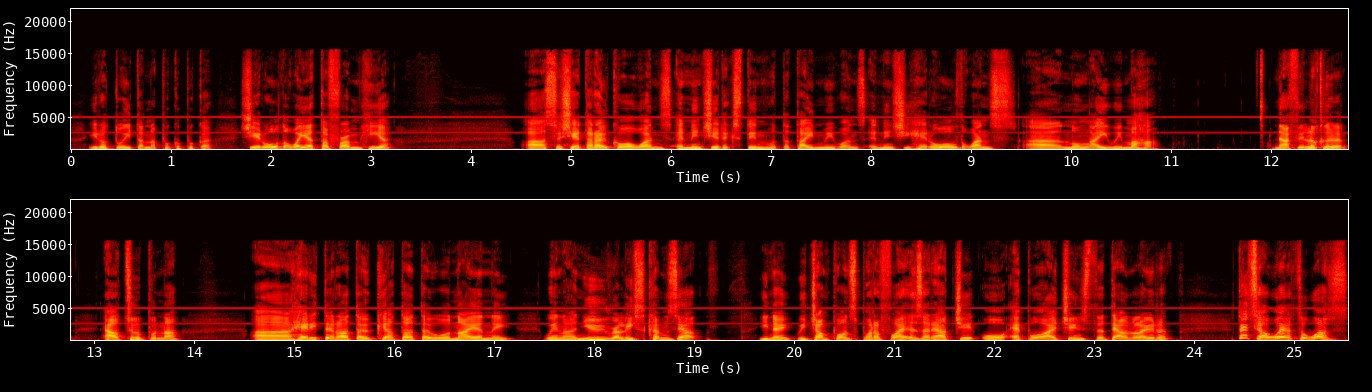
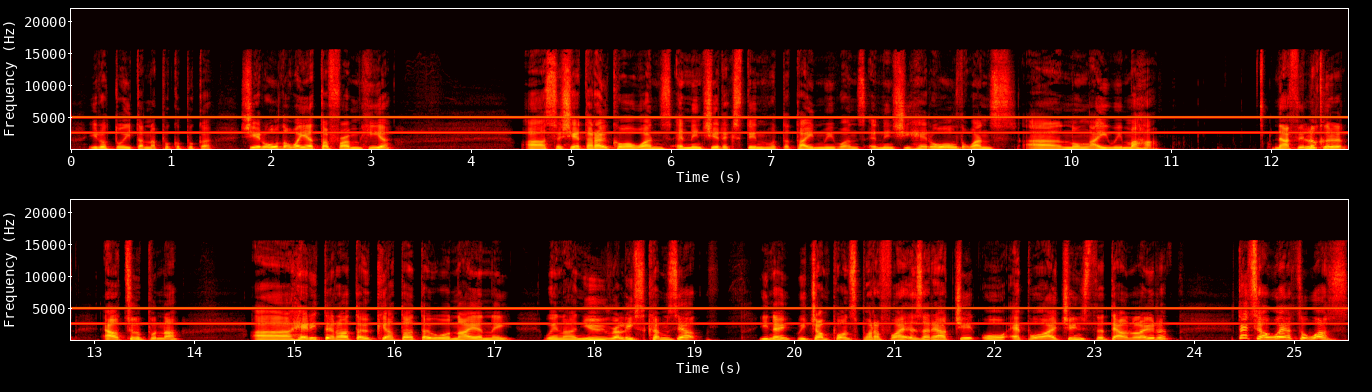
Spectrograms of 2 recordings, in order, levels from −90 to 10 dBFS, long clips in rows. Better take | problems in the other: first | high-pitched whine; loud; throughout; 5 kHz, 8 dB below the speech; faint in the first

